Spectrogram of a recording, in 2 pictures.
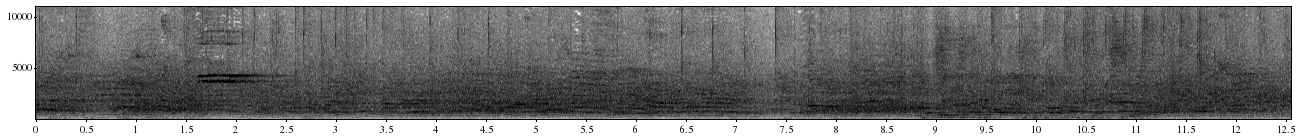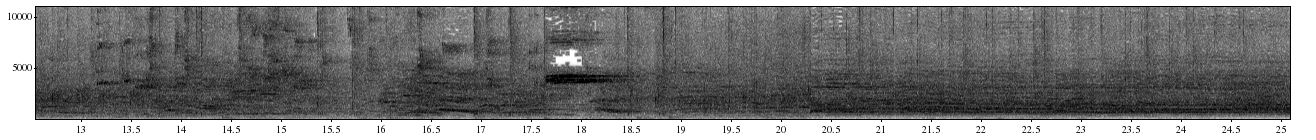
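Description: A crowd cheers and chatters in an echoing gym.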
